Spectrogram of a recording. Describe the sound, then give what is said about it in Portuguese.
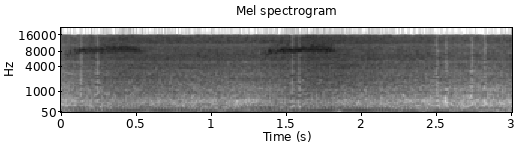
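A Volkswagen Beetle engine starts and runs with a low, throaty rumble, its pitch rising and falling slightly as it revs. Fairly loud, steady throughout, with no one talking. “O masculino é um fusca. Botou gasolina, ligou, ele vai.”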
